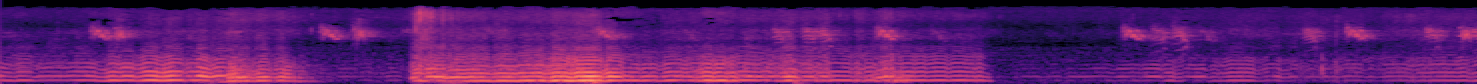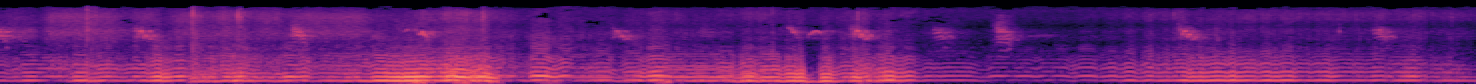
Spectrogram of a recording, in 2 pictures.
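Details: Median wasps (Dolichovespula media) alongside honeybees: a steady, low droning flight buzz with rich harmonics that rises and fades as insects pass close, broken by a brief quiet gap midway and soft clicks.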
